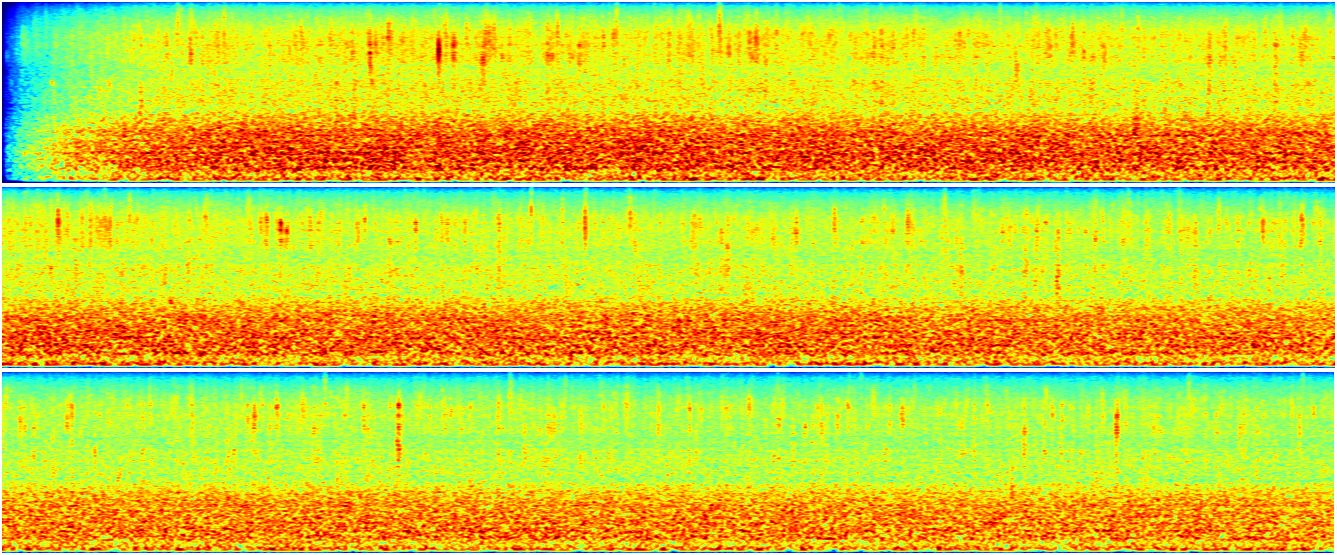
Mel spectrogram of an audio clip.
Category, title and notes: Soundscapes > Nature
A recording of a heavy shower from an open window.
heavy, open, Rain, rersidential, shower, window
